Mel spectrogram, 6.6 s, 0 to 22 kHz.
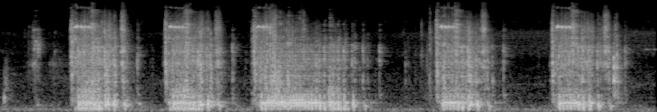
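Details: Neglected curb-found Stihl BG55 two-stroke leaf blower, first start after cleaning, choked: blips up in short bursts and falls back to a ragged, unsteady idle; owner says it needs carb adjustment.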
